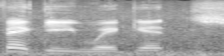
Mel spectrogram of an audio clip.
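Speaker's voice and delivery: slow, lightly put-on British accent, "Figgy wickets" said with a rise; a touch of British toff; mock British accent. Mock British accent repeating the made-up food name. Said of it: "How is my British accent".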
